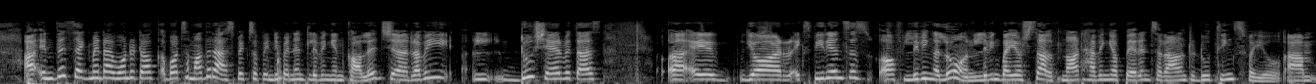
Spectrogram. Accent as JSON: {"language": "English", "country": "India", "said": "which I think, again, as Indian parents, we don't give our children too much of that opportunity to do that."}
